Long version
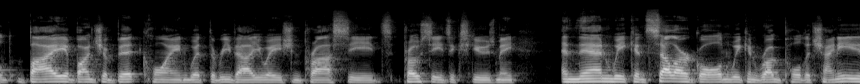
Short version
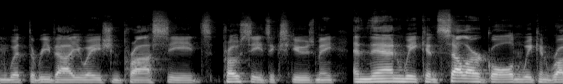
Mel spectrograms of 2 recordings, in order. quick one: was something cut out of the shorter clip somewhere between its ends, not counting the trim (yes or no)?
yes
